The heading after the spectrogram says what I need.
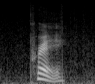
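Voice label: "prey", American English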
